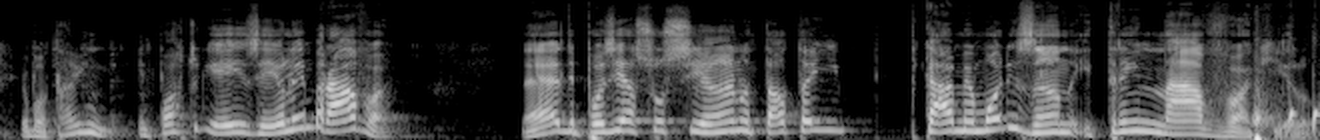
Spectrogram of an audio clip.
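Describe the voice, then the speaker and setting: A man speaks in an extremely high pitch with an animated tone. His intonation is lively and his pace fairly quick. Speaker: English teacher. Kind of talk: casual chat.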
